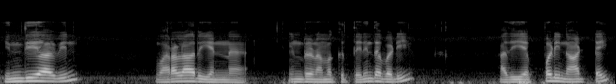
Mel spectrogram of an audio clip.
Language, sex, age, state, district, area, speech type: Tamil, male, 18-30, Tamil Nadu, Nagapattinam, rural, spontaneous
